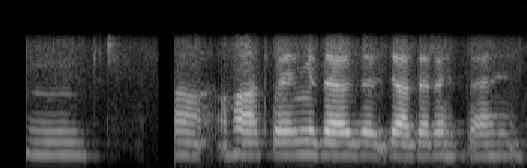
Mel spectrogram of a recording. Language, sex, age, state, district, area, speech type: Hindi, female, 45-60, Uttar Pradesh, Pratapgarh, rural, conversation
